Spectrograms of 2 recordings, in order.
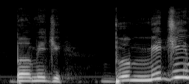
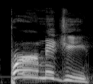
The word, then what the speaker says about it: Bemidji: No, they told them how to say it because my dad was classic, and it doesn't have an R in it. My dad was Bemidji. There's no R in that, Dad.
